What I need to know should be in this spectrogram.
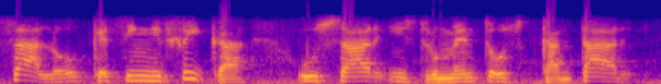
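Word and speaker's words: ψάλλω: Otros que son un poquito más estudiados en el área dicen que aparece una palabra griega que se pronuncia salo, que significa usar instrumentos, cantar usando un instrumento musical de cuerda.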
